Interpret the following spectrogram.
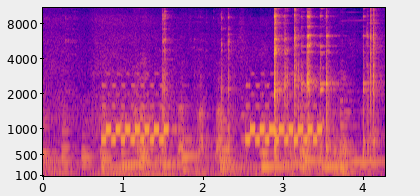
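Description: Mobile phone ringtone: a rapid warble between two high tones, sounding in two bursts of about a second each, over background music.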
